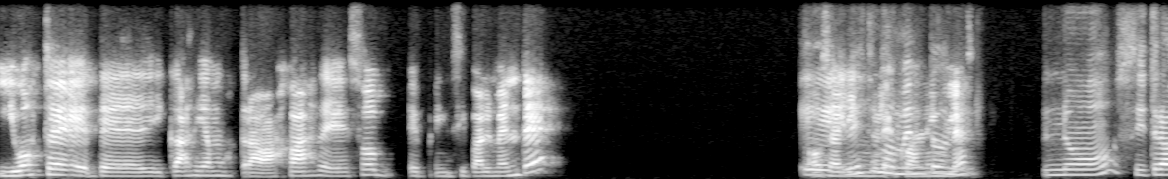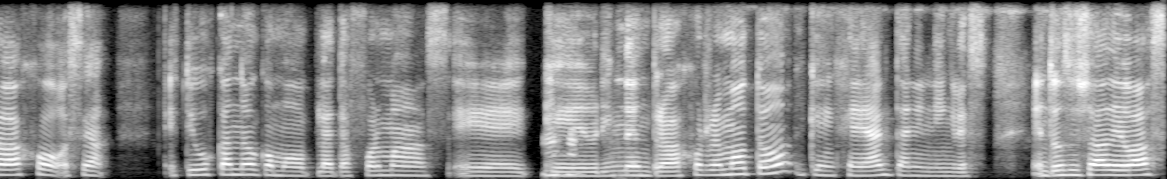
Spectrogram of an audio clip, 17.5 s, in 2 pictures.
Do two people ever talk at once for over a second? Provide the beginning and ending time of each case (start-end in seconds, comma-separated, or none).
6.1-7.4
